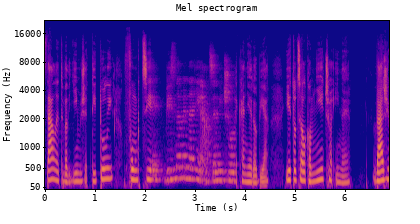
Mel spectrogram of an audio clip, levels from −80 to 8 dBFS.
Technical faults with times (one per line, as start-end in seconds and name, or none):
2.12-3.83 switch to a distant microphone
